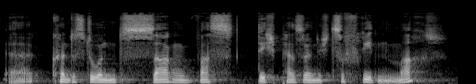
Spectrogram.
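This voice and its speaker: A man's voice: fairly low pitch, level tone, unhurried, gravelly, heavy background noise. A nineteen-year-old man leading a casual youth podcast round, hesitating with fillers as he passes the questions on. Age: teens. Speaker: podcast moderator. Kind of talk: casual round-table chat.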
